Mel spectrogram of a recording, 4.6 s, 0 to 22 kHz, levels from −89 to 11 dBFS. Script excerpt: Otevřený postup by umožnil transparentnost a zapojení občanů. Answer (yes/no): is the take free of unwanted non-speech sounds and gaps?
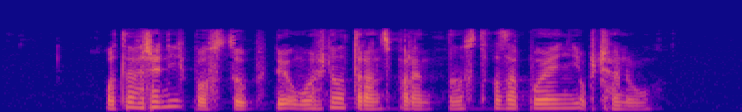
yes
